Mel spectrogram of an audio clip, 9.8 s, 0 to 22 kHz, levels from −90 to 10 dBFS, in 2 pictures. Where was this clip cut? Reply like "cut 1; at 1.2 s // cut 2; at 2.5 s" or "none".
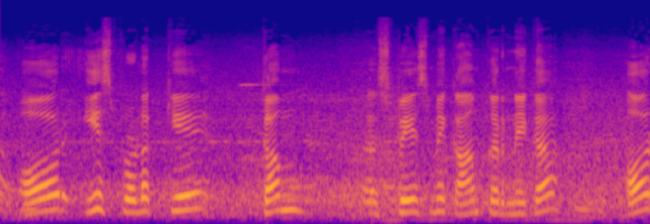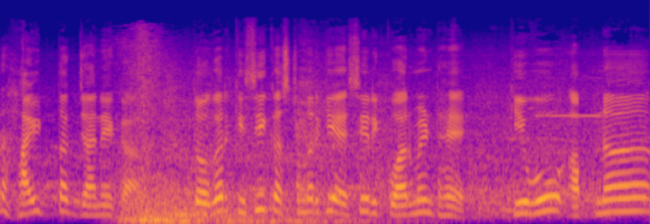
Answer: cut 1; at 6.1 s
